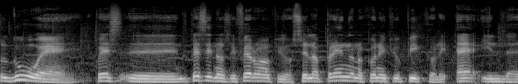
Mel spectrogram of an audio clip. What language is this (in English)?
Italian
